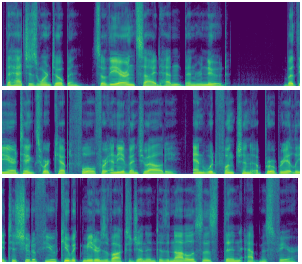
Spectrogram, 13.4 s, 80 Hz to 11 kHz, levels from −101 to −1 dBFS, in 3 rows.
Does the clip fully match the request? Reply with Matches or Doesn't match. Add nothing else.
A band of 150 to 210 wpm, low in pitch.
Matches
